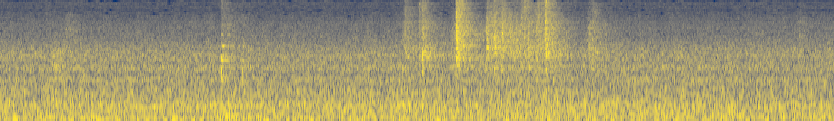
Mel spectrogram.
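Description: Faint steady room hum, with a quick run of light clicks and scrapes about three seconds in from a spoon knocking against a glass mixing bowl while scooping cookie dough.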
